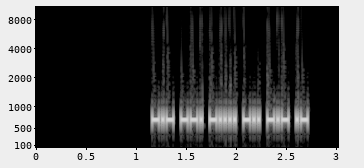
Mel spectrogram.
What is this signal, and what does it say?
Morse code, heard as a keyed tone, about 50 wpm, 700 Hz. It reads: KG6DKA
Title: USA Call Signs - 6 Characters - 4x Character Spacing - 50wpm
